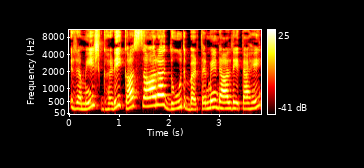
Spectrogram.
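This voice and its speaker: A woman narrates a scripted moral tale in a fairly high voice. Her pace is slow, and faint music plays under the storytelling. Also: fairly bright tone.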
